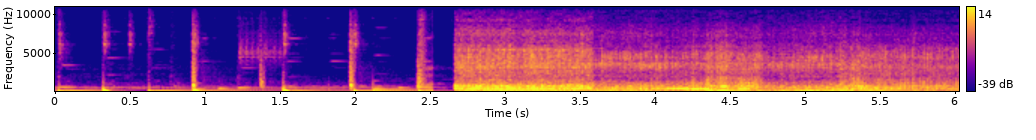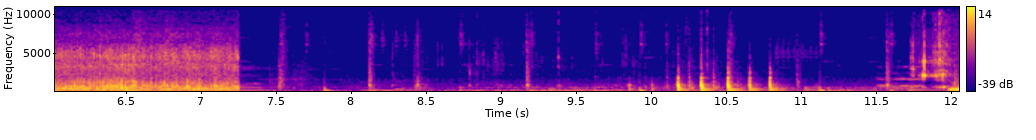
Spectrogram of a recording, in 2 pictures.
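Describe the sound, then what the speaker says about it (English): A dry blender whirs loudly for several seconds, blending fruits and vegetables for a Ghanaian sorrel drink, its motor pitch rising and dipping. Sharp clicks and knocks come before it starts and again after it stops. "So we are blending everything together in a dry blender"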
